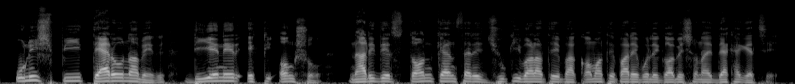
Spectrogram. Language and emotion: Bengali, neutral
